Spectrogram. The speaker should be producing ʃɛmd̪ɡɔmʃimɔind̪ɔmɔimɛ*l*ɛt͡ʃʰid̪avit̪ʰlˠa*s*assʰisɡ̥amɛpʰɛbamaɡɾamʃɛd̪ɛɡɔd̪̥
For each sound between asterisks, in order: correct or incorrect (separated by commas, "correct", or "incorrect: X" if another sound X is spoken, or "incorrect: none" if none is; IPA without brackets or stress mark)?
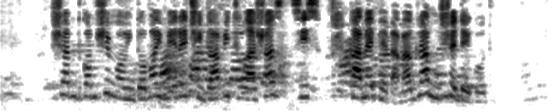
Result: incorrect: ɾ, incorrect: ʃ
